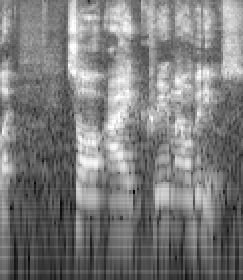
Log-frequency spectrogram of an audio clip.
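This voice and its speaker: A man speaks with an American accent. Room echo is audible around his voice. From Bay Area, California. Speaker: chef and former dancer. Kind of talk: interview monologue. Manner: code-switching Spanish and English.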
